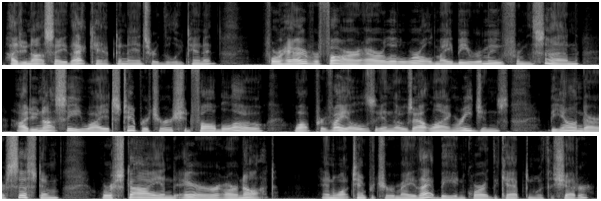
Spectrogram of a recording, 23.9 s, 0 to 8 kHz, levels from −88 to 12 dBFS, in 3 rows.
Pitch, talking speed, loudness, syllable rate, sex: 160 Hz, 145 wpm, -17 LUFS, 4.3 syllables/s, male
